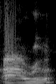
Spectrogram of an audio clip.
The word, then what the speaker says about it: Eira: It's Ira, which is spelled Eira, and then McCormick, which is M little c big C ORMICK.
